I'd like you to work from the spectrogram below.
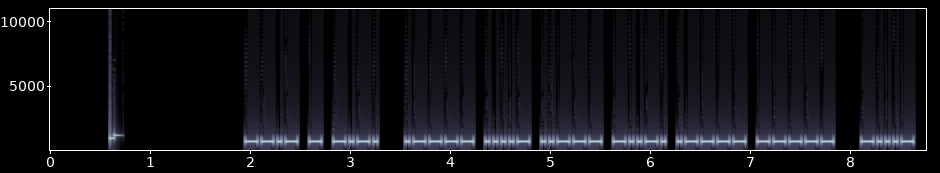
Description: Morse code, heard as a keyed tone, about 31 wpm, 700 Hz. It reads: QTC 142/10 <BT>
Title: Worked All Europe DX Contest - QTC Exchange - 30wpm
